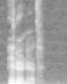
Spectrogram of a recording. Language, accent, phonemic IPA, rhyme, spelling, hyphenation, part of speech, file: English, General American, /ˈɪn.(t)ɚˌnɛt/, -ɛt, internet, in‧ter‧net, proper noun / noun / verb, En-us-internet.ogg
